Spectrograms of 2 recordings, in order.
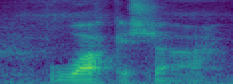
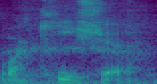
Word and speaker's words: Waukesha: and it is in Waukesha not pronounced or Keisha yeah however you say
